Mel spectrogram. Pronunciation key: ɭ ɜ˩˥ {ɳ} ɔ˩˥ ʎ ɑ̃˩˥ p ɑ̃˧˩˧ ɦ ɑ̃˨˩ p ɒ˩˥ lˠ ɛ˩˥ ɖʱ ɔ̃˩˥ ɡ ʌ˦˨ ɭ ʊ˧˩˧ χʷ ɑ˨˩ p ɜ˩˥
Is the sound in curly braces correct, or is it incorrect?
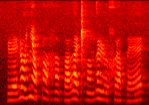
correct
